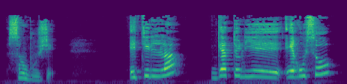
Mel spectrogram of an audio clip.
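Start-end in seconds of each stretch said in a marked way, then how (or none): 1.7-4.5 louder call into the room. A narrator's reading. Clerk calling for the two peasants, louder. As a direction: call out for the parties.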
